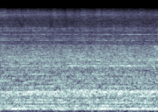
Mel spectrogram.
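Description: Live band playing loud: drum kit and electric guitar in a dense, unbroken wall of sound.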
